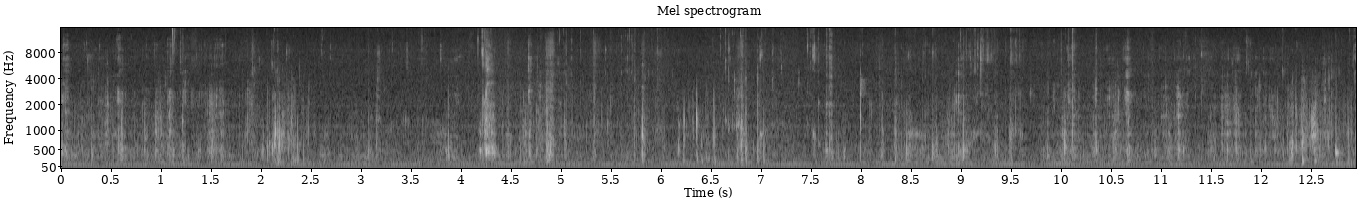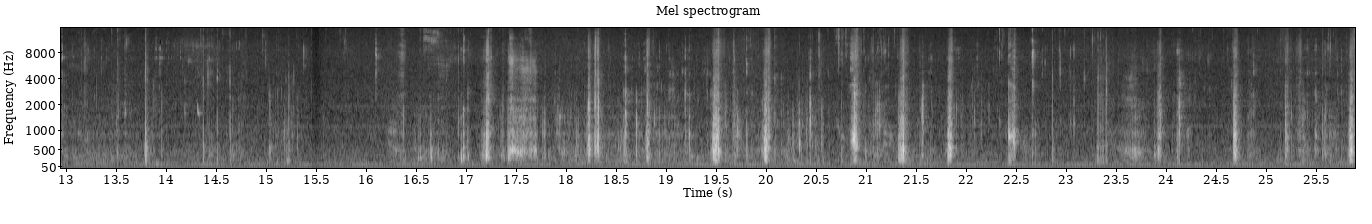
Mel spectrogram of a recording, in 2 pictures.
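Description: Close-miked eating sounds: chewing and biting mouthfuls of rice with kimchi-topped tofu and soft-boiled egg, with wet mouth clicks and crunches of the kimchi cabbage. The clicks and crunches come thicker and louder in the second half.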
